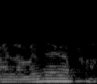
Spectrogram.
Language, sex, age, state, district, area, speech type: Hindi, male, 30-45, Uttar Pradesh, Prayagraj, rural, conversation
